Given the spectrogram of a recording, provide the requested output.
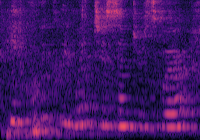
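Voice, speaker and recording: A woman telling children a rhyming fairytale in a dramatic, theatrical, expressive style. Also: high voice, moderate pace, slight background noise. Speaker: children's storyteller. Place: school show before children. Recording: echoey hall, distant mic, faint music.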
